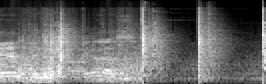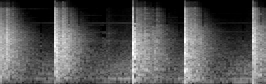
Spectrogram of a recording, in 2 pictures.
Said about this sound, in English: So now I just kind of tap on it or bend it in my vise.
